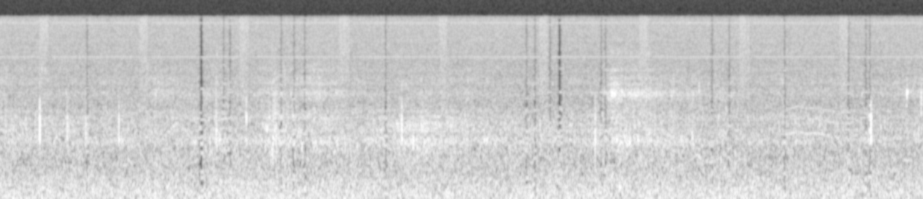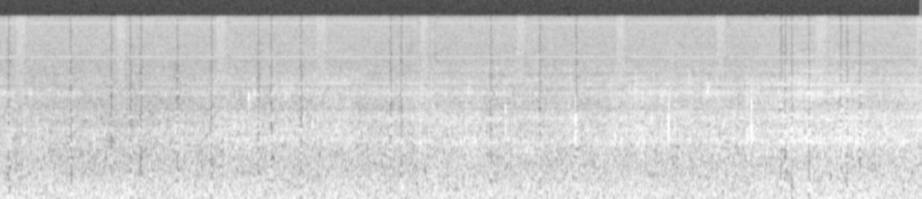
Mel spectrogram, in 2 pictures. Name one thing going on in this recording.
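A kayak paddle splashes into the water.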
